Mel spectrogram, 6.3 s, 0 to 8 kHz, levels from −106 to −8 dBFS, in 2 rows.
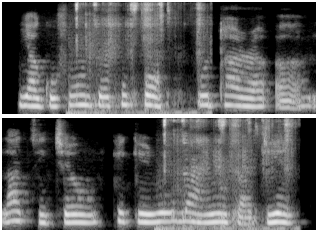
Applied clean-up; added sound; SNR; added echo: neural mask model Resemble Enhance denoiser.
